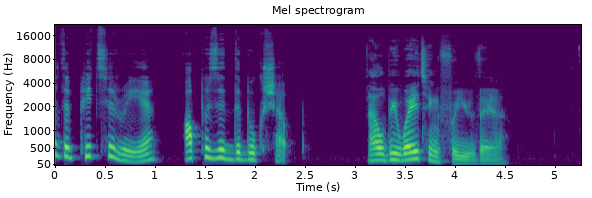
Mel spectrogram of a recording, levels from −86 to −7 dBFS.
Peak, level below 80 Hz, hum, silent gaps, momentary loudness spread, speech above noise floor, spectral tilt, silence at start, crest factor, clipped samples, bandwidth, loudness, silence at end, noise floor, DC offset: -10 dBFS; -80 dBFS; none; none; 13 LU; 53 dB; -5 dB/octave; 0 s; 18 dB; under 0.1%; over 20 kHz; -28 LUFS; 0.8 s; -80 dBFS; under 0.1%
